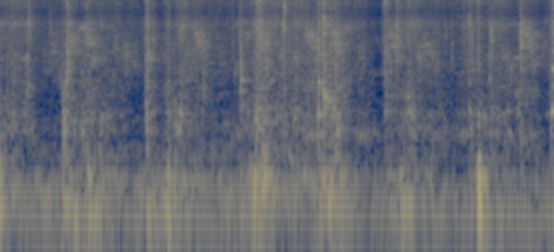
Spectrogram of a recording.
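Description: Raw pork intestines being kneaded and squeezed by hand with rock salt in a stainless steel pot: irregular wet squelching. It is the salt massage that draws out their slime and smell before washing.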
